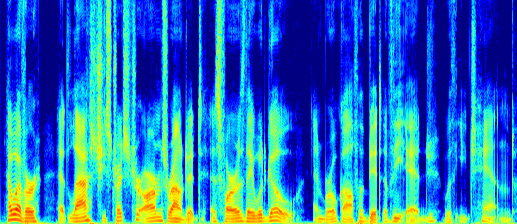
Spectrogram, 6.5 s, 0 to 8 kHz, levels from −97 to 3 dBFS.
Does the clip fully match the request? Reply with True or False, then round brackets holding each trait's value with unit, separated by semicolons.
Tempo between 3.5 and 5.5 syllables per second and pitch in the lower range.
True (5.3 syllables/s; 110 Hz)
